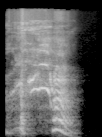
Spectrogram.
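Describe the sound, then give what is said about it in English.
A single strained, raspy cough, drawn out for about a second with a wheezy, almost whinnying vocal tone, then silence. “That cough is immortal”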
